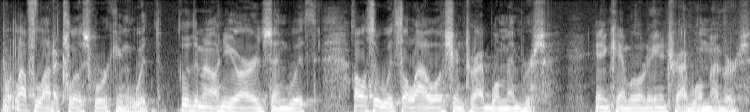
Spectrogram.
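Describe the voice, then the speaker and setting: A man at a fairly quick pace and fairly low pitch, with noticeable background noise and audible room echo. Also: very even loudness. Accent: American. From US West, Lake Tahoe area. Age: 70s. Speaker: war veteran. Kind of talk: oral history interview. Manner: halting, many fillers.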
